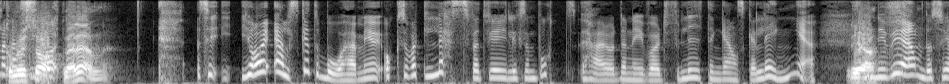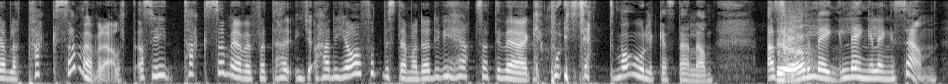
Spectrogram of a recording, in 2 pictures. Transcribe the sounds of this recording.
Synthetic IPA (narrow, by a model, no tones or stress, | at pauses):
mɛnkʰɔmːəɾɵsɑːknad̪ɛn | alsɔjɑːɡhajʔɛlskat̪ɔbuːɦæːɾmɛnjɑːhaj̰ʔɔksɔvaʈːlɛsːfœɾat̪vɪhajɵlɪksɔmbʊt̪ːɦæːɾɔd̪ɛnhaɾjʏvɑːɾɪt̪fœɭiːt̪ənɡanskalɛŋːə̰ | nːʉ̟ːæɾjaɛnd̪ɔsɔjæːvlat̪ʰaksamːøːvə̰ɾa̰lt̪ʰalsɔjat̪ʰaksamːøːvəɾfœɾat̪hajɦad̪ːəjɑːɡfɔt̪ːbɛst̪ɛmːad̪ohad̪ːəvɪjɦɛt̪sat̪ːɪvɛːɡpʰɔjɛt̪ːəmɔŋːauːliːkast̪ɛlːən | alsɔflɛŋlɛŋːəlɛŋːəsɛnː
